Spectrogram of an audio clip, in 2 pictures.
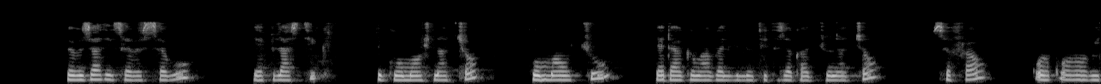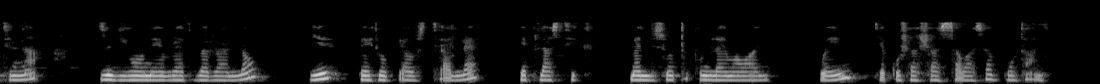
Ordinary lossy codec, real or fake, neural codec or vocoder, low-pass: AAC, 48 kbps; fake; vocoder, 44.1 kHz, 128 mel bands every 256 samples, BigVGAN v2; 7.2 kHz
